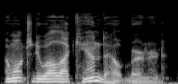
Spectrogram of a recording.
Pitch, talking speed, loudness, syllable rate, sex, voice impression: 115 Hz, 335 wpm, -15 LUFS, 7.0 syllables/s, male, very masculine, slightly old, very thick, tensed, slightly weak, slightly bright, slightly soft, slightly muffled, slightly halting, cool, very intellectual, slightly refreshing, very sincere, very calm, very mature, friendly, reassuring, very unique, slightly elegant, wild, slightly sweet, slightly lively, kind, slightly intense, modest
